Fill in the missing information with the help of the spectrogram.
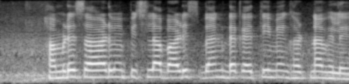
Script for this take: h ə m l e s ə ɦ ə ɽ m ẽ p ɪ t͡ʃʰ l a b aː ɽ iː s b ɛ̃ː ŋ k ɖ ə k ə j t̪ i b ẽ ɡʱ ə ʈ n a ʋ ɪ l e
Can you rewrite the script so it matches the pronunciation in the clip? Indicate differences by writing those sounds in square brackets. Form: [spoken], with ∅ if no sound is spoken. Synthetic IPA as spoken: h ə m [ɽ] e s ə ɦ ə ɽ m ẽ p ɪ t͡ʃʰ l a b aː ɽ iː s b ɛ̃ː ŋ k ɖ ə k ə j t̪ i [m] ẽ ɡʱ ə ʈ n a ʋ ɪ l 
